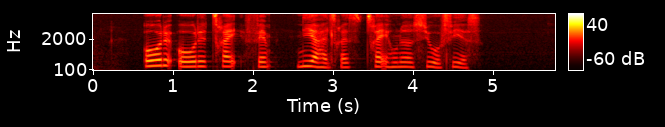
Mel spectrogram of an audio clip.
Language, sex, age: Danish, female, 24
